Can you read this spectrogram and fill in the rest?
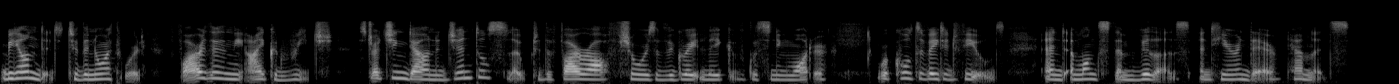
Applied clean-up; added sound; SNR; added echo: none; none; none; none.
